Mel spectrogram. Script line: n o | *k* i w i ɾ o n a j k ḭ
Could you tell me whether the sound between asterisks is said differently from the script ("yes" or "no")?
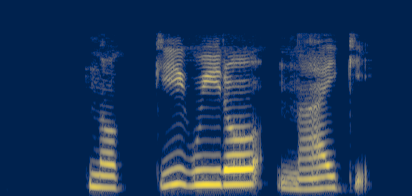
no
